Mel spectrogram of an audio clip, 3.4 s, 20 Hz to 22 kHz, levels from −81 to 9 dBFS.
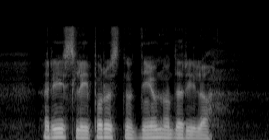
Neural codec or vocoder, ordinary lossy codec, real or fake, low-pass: vocoder, 22.05 kHz, 80 mel bands, Vocos; AAC, 64 kbps; fake; 9.9 kHz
